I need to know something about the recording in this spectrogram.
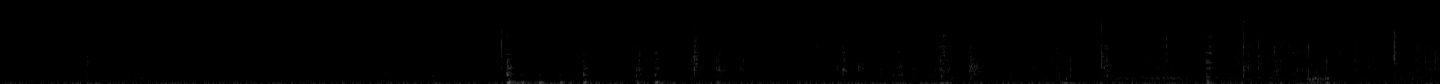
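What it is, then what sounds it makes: Paper note pad being written on. A wooden pencil writes on a small paper note pad lying flat on a wooden desk, its graphite tip scratching across the paper. Faint, soft scratching for the first five seconds gives way to louder, quick strokes with bright, papery texture for the rest of the clip.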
